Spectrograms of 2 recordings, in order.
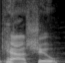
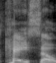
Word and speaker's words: Queso: Bro, I mispronounce his name so much. Once I called him Cashew, once I called him Cassio. Is it Queso? No, I think it's, yes, Queso.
